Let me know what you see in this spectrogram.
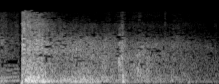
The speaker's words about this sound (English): In the video, a drone can be seen as it buzzes over a makeshift bus stop. Then it fires.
